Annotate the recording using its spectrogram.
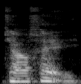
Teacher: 最初の▁CA▁の部分はアート▁A▁の中間音なので、まあ、日本語で言うキャーに近い感じで▁OK▁です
